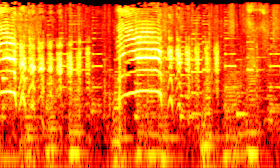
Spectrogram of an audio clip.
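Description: Two high whinny cries, each rising and then falling and lasting about half a second, about two seconds apart: a person neighing like a horse while riding a toy hobby horse. Light background music plays under them.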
